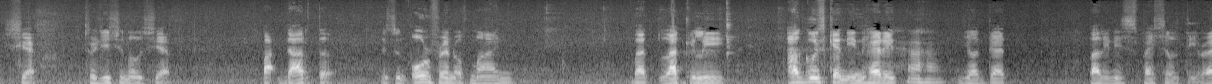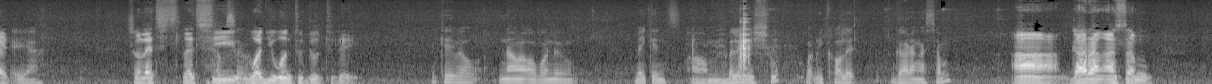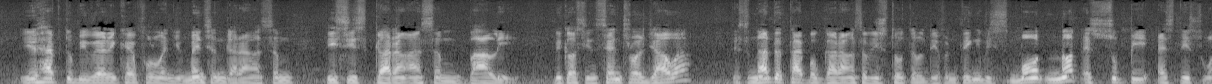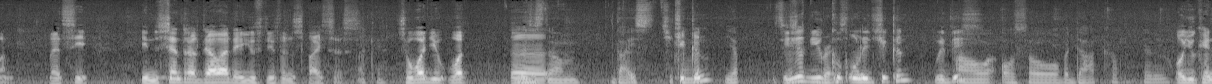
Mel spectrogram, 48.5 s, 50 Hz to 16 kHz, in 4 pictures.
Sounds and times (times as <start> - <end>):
Speech: 0.0 - 1.7, 2.6 - 5.2, 6.3 - 7.3, 13.4 - 15.7, 24.5 - 37.2, 37.8 - 48.4.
